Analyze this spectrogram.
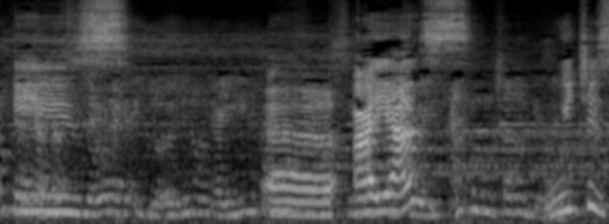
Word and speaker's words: Ayaz: His name is Ayaz, which is spelled A Y for Yankee A Z.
